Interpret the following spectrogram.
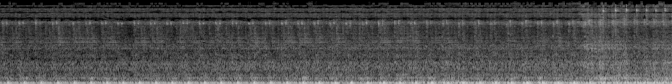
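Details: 1972 VW Beetle 1200, first start in about two years, choke on, fuel fed directly to the carb: a lumpy, loping, uneven idle at about three pulses a second; it is misfiring and not firing on all four cylinders.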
